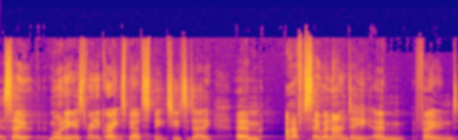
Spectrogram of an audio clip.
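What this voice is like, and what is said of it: Hoarse voice. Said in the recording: “bear with me a little bit of voice. ... My voice is a bit hoarse, ... run out of steam”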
